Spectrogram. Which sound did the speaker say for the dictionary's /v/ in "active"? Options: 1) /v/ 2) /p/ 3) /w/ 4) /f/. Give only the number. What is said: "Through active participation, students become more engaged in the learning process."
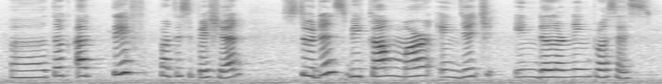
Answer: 4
